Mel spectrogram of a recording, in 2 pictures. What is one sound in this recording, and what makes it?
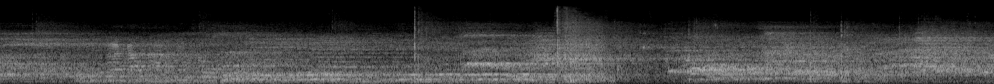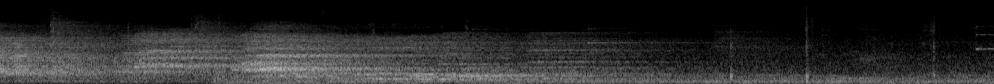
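Young men talk and call out across a hall.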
